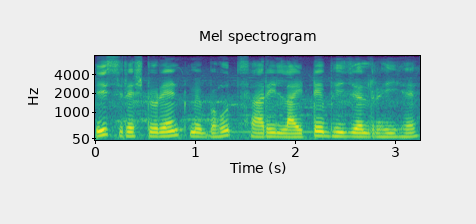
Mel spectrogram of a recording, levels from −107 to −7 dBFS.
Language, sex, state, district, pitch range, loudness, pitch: Hindi, male, Uttar Pradesh, Lucknow, 130-155 Hz, -17 LUFS, 140 Hz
